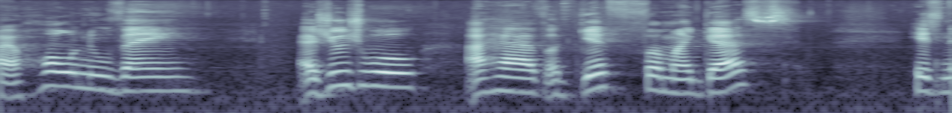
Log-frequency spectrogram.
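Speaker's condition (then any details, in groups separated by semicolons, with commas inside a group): No condition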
